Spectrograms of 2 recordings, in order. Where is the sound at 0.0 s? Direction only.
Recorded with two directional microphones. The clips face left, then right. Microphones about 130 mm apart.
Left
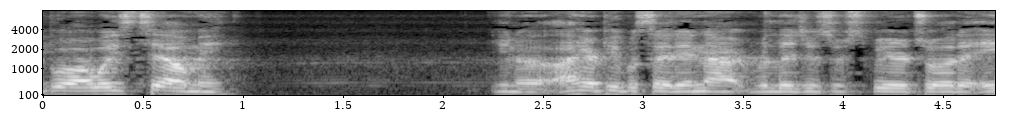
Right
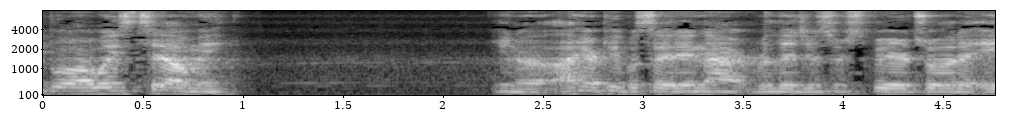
50° left (ahead or behind).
